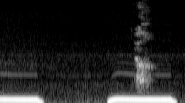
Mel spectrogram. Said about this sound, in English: As she tries to remember who it belonged to, the phone begins vibrating again.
